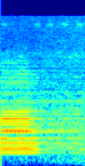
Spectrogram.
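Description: A loud train horn blares alone with strong steady tones, easing off after the first half as the train passes close by.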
